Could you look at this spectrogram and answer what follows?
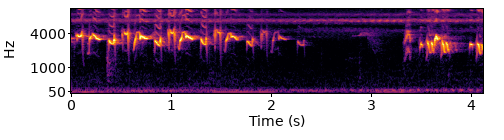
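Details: Songbird filler song of the kind kept to outsing rivals: rapid, high chirped notes repeated in a quick run, a pause, then more sharp chirps, over a steady high insect-like hum.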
